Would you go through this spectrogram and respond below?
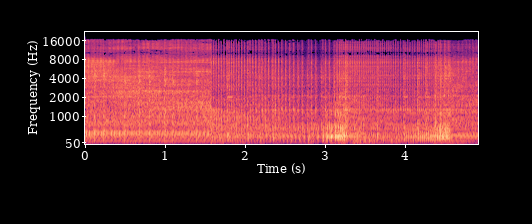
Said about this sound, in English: So what I do, and what I've never had a problem with when warming up my bikes, is I start it for the first time when the engine is cold, and sometimes I have to keep blipping the gas, the throttle a little bit to keep it running.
